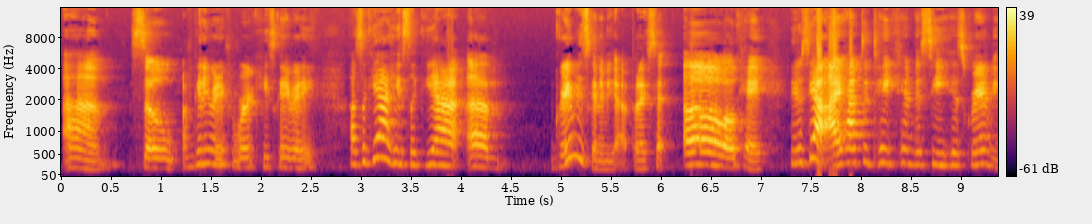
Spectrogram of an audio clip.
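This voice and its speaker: Raising and projecting her voice, a woman speaks high and at a fairly quick pace, with very wide pitch swings and big swings in loudness. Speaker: podcast co-host. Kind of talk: casual chat. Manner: animated.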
